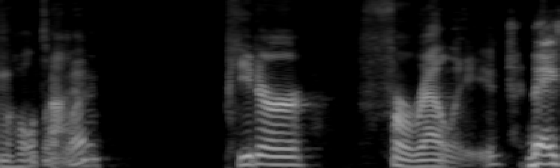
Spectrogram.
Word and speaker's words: Farrelly: it wrong I'm uncomfortable it's fairly the Farrelly Brothers know that's what I say cuz cuz my sister's name is Farrell and I'm pretty sure it's spelled the exact same a - the why so it's fairly is what I saw it so yeah it's not like there's one less L have you said there's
